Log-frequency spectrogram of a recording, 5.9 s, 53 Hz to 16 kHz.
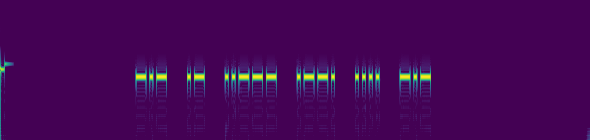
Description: Morse code, heard as a keyed tone, about 36 wpm, spaced as for 25 wpm, 700 Hz. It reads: KA2PHK
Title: USA Call Signs - 6 Characters - 2x Character Spacing - 35wpm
